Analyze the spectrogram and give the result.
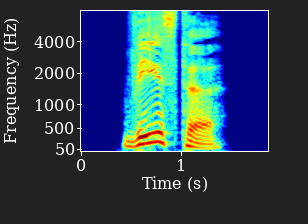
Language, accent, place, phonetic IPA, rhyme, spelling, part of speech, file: German, Germany, Berlin, [ˈveːstə], -eːstə, wehste, adjective, De-wehste.ogg
- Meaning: inflection of weh: 1. strong/mixed nominative/accusative feminine singular superlative degree 2. strong nominative/accusative plural superlative degree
